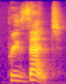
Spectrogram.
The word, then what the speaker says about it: present: So it is on the second syllable, not the first.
